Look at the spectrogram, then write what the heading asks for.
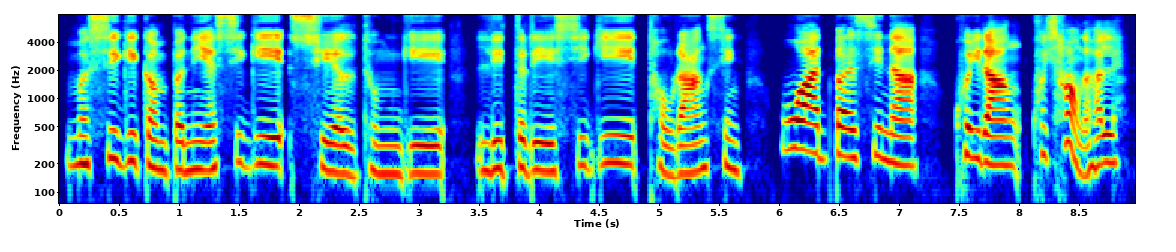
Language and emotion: Manipuri, disgusted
